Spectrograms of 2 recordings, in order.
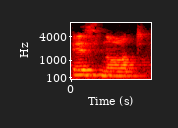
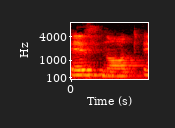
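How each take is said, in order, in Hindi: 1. इसे दो अलग-अलग पूरे शब्दों के रूप में बोला जाता है। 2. इसे दो अलग-अलग पूरे शब्दों के रूप में बोला जाता है।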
